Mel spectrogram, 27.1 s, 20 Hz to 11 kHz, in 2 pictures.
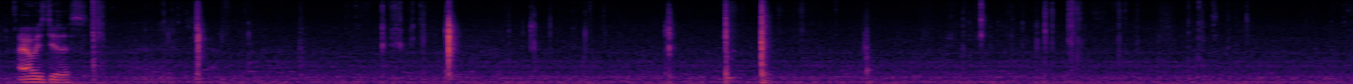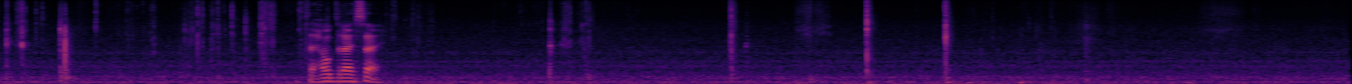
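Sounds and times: cards and foil packs clicking: 0:13.6 - 0:16.7.

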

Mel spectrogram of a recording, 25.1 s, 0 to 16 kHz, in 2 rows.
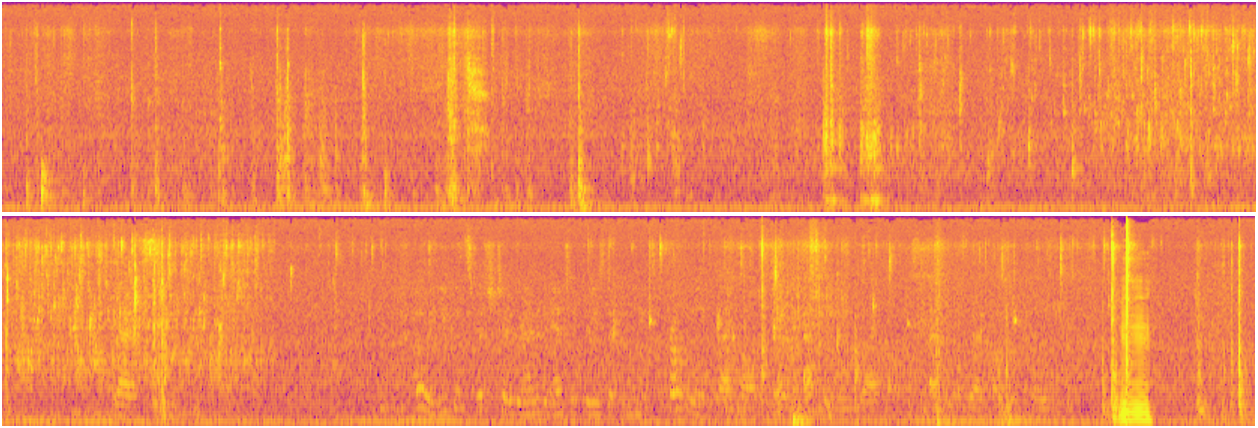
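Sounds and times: light clicks and knocks of hoses: 0:00.1 - 0:07.0.

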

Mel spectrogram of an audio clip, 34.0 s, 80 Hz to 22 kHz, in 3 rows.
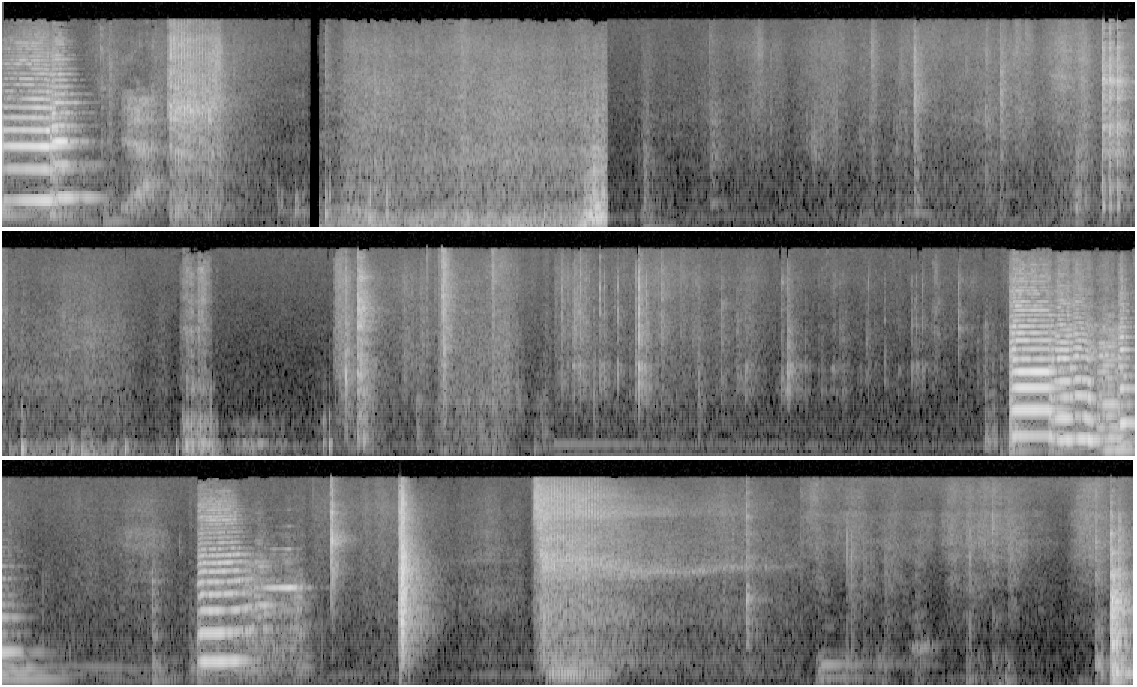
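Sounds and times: bowed cello notes: 0:00.0 - 0:01.0, 0:21.4 - 0:23.4, 0:24.6 - 0:25.8
cello being handled: 0:08.0 - 0:14.8.

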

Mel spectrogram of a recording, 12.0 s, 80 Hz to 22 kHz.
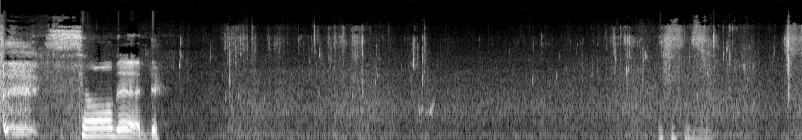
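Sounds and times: small splashes and drips: 0:02.4 - 0:06.5, 0:07.6 - 0:12.0
water lapping at shore: 0:02.4 - 0:12.0.

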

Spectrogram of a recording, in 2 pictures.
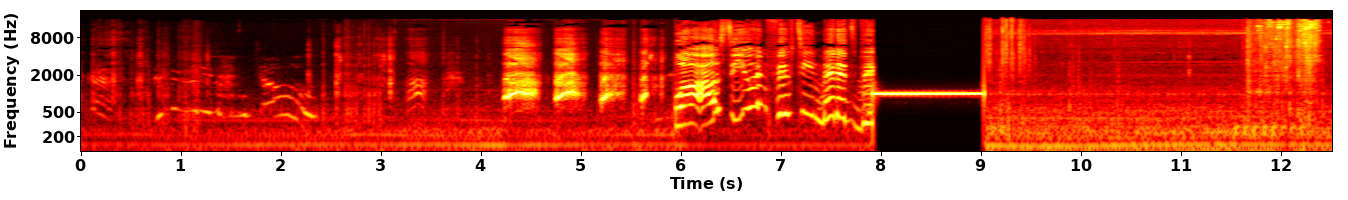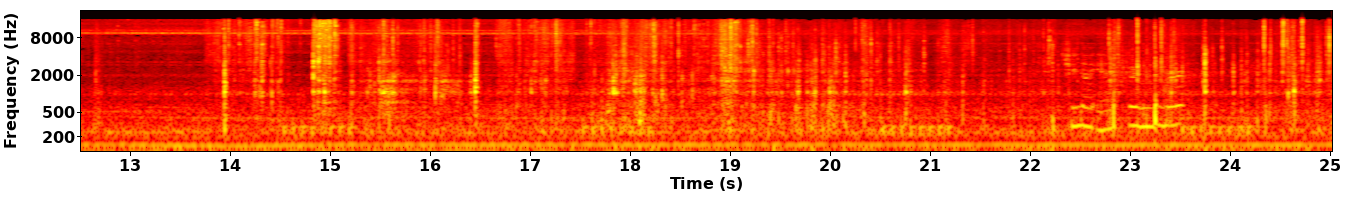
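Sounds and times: moving car hum: 0:00.0 - 0:08.0, 0:09.0 - 0:25.0
metallic clinks and jingles: 0:11.6 - 0:12.5.

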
